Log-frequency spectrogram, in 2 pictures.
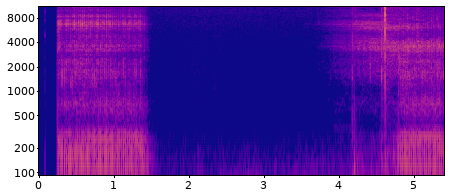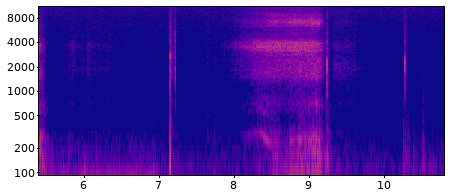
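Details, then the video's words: English Bulldog snoring while asleep and dreaming: a loud, rasping snore at the start, then two quieter rough breaths about four seconds apart, with a few faint clicks between. "English Bulldog snoring and dreaming"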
